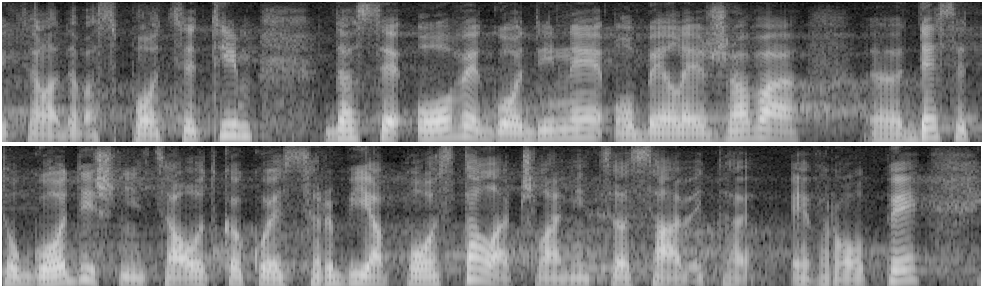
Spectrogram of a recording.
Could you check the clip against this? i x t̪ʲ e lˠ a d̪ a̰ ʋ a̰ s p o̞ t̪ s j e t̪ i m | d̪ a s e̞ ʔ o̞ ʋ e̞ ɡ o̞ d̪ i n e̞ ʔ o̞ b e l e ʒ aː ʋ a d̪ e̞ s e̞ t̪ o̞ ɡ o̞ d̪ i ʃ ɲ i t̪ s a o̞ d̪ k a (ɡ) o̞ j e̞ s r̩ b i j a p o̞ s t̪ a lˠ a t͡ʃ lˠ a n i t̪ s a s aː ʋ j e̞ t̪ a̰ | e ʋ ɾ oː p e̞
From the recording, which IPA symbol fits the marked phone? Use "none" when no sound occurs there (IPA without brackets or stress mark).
k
